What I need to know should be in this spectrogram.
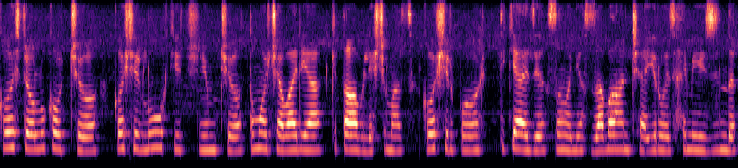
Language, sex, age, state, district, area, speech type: Kashmiri, female, 18-30, Jammu and Kashmir, Baramulla, rural, spontaneous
